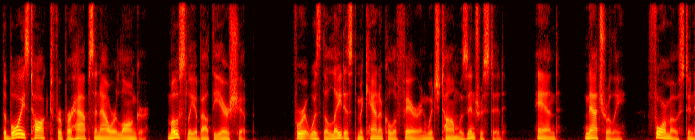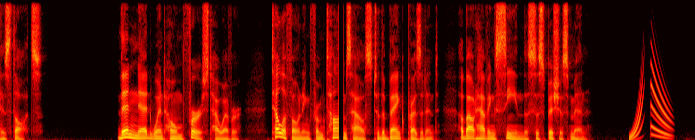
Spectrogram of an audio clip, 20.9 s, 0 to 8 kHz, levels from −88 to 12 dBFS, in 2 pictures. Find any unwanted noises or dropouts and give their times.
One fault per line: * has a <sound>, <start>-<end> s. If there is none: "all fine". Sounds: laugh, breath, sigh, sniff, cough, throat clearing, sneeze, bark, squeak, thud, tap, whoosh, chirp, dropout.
* has a dropout, 15.5-15.6 s
* has a chirp, 19.9-20.6 s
